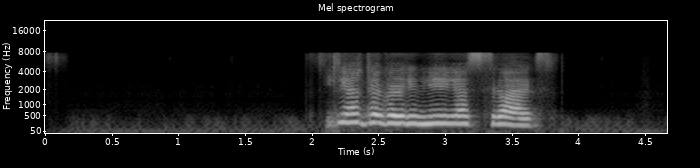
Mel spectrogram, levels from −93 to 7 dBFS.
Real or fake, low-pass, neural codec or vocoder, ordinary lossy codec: fake; none; codec, 16 kHz, 0.5 kbps, FreqCodec, smaller model; none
